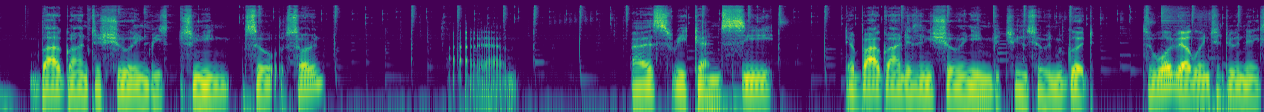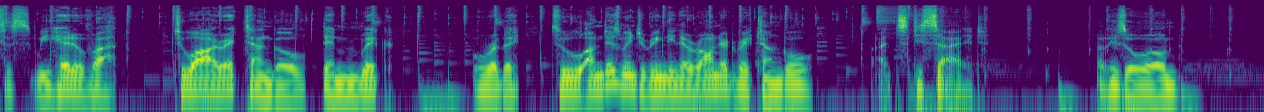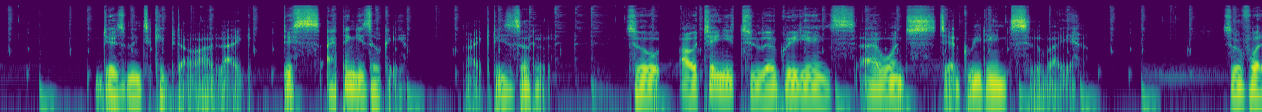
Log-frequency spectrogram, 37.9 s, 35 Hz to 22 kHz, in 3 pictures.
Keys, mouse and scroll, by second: 0.1 scroll up 1, 1.9 scroll down 1, 2.4-4.0 drag, 4.0 ctrl+z, 5.4 click, 6.0 ctrl+z, 6.6 ctrl+z, 7.4 space, 7.6 click, 8.0 space, 9.8 scroll up 1, 10.2 scroll down 1, 11.0 space, 11.1 click, 11.5 space, 12.5 scroll up 1, 13.4 space, 13.5 click, 14.1 space, 14.2 scroll down 1, 17.8 space, 18.2 click, 18.3 space, 19.6 right click, 20.5 click, 21.2 scroll up 1, 25.7 scroll up 1, 25.8-29.9 drag, 31.8-37.9 drag.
